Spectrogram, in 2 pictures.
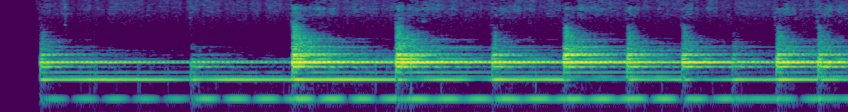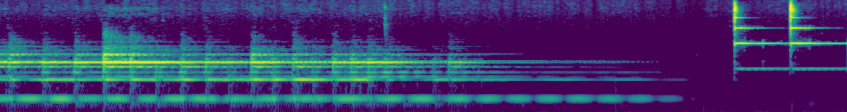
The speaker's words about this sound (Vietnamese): Kìa, tiếng chuông chiếu mổ bắt đầu, tôi phải vào Phật điện lo thắp hương tụng niệm.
